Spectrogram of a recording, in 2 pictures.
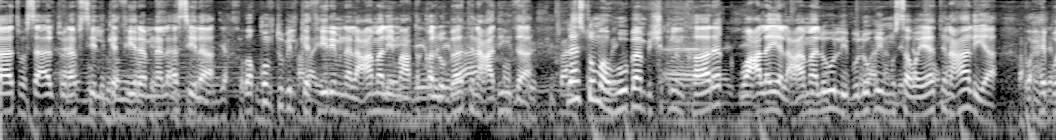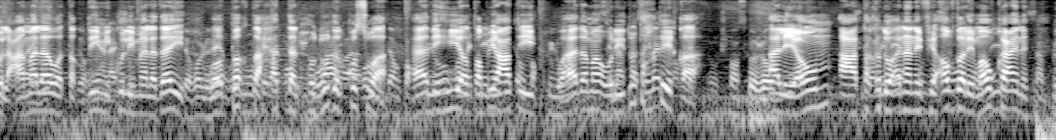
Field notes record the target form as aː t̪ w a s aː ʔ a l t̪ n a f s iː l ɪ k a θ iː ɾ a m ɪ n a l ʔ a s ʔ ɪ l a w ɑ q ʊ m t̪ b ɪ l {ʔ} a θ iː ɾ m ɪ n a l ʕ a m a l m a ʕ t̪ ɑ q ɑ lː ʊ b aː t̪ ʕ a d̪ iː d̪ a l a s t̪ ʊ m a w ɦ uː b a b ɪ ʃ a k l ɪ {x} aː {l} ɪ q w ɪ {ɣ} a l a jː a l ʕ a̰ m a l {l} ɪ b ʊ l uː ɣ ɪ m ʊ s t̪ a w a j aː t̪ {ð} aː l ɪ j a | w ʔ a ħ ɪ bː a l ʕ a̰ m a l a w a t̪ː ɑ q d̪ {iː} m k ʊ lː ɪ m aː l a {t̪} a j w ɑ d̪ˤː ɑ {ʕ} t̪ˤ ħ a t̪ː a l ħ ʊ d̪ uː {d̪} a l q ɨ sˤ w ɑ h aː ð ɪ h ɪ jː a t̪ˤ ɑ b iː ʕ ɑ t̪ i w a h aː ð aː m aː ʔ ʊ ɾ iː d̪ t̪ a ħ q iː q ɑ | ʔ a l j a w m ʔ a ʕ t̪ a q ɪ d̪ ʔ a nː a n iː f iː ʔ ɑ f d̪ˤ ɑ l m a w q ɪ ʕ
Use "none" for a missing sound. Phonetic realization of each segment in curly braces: k, x, ɾ, ʕ, l, ʕ, iː, d̪, ɣ, d̪

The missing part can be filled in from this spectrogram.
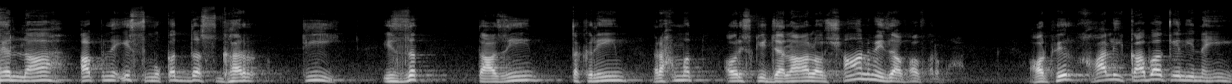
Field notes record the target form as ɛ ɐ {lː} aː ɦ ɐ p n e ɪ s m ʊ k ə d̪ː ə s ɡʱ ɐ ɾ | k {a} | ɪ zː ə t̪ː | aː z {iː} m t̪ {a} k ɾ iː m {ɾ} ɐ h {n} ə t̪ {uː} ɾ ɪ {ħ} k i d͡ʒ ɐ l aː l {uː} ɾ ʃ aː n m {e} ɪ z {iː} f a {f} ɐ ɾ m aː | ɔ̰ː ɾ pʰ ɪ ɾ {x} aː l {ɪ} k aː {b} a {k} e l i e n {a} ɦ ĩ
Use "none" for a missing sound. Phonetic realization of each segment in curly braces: lː, i, iː, ɐ, ɾ, m, ɔː, s, ɔː, ẽ, aː, f, x, i, b, k, ɐ

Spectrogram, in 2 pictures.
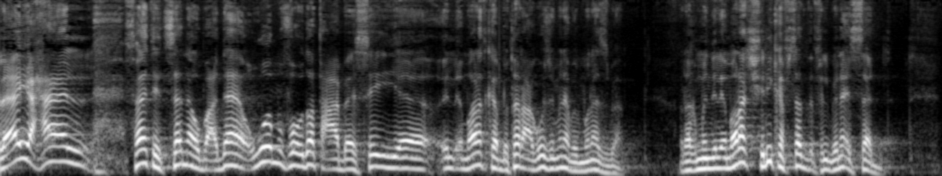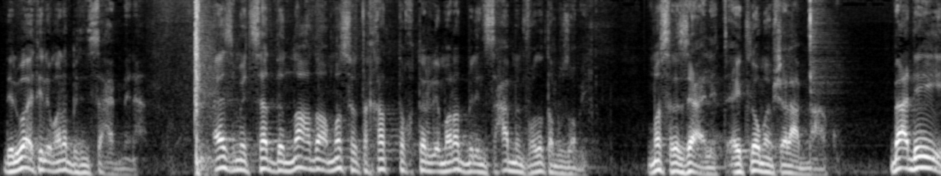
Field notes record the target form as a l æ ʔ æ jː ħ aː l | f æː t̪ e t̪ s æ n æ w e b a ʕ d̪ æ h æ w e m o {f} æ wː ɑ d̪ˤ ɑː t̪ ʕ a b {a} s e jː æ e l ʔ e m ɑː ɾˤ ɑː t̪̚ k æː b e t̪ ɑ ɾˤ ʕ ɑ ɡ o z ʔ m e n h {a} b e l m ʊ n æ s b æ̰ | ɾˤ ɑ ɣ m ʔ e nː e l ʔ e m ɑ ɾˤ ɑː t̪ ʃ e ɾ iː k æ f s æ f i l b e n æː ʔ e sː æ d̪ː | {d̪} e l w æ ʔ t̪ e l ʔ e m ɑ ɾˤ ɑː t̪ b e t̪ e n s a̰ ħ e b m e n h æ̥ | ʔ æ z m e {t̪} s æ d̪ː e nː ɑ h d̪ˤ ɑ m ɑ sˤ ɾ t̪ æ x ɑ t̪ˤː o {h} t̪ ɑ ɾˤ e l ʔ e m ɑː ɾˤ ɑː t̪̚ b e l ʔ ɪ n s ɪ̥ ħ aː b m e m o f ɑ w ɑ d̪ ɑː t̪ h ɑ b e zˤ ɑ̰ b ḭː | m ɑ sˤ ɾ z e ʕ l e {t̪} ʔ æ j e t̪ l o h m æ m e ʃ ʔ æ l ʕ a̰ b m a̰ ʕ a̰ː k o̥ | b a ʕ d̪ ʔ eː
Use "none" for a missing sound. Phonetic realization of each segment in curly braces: f, æ, æ, d̪, t̪, x, t̪

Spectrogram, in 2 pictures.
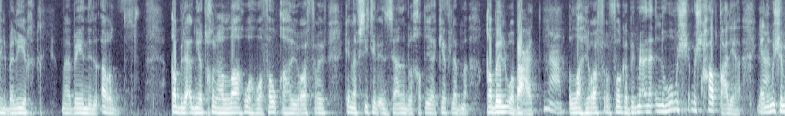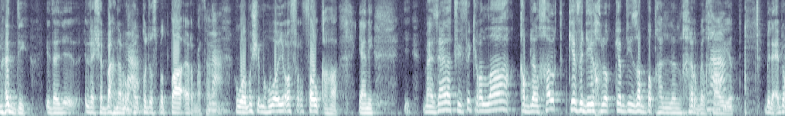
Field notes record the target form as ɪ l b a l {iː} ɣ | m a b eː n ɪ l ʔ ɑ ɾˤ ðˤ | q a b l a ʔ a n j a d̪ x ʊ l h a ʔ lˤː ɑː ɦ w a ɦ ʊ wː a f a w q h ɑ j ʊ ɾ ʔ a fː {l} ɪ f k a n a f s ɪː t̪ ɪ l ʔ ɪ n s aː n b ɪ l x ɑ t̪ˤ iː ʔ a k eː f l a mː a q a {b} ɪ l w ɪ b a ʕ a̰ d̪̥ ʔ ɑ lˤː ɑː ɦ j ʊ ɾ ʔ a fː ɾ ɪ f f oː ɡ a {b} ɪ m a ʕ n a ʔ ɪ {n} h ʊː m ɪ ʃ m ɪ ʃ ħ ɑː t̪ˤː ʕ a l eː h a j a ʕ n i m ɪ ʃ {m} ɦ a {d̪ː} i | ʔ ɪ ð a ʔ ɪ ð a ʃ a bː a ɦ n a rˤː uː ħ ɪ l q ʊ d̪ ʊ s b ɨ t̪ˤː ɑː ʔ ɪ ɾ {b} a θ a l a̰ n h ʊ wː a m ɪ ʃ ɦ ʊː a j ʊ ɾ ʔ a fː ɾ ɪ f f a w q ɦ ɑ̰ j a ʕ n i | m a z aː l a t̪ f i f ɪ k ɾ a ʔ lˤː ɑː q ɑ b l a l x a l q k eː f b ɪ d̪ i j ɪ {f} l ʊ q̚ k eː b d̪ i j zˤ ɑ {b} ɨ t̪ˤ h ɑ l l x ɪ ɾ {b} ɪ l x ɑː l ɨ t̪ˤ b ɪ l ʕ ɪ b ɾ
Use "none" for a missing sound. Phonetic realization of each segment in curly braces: iː, ɾ, b, b, nː, m, d̪ː, m, x, bː, b

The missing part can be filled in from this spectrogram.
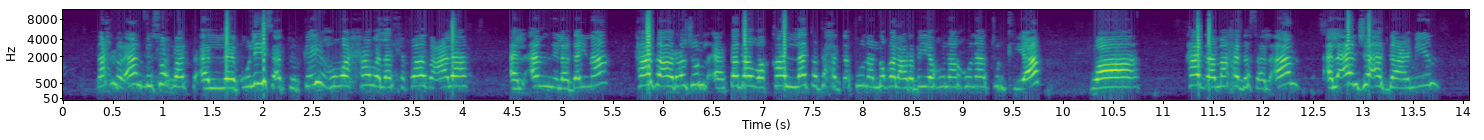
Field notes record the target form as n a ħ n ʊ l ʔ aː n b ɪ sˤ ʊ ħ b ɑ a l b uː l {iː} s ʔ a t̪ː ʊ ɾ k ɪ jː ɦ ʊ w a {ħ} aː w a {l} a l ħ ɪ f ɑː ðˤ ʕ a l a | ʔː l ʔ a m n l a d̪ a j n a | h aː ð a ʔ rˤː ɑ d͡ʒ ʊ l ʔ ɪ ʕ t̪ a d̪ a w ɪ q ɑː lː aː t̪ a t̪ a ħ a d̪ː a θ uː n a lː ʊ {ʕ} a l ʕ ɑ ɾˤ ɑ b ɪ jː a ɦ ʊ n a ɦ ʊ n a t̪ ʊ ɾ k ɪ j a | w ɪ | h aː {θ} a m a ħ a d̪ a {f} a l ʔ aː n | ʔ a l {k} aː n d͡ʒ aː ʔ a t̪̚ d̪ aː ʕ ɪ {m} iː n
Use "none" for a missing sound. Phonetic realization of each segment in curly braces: iː, ħ, l, ɣ, ð, θ, ʔ, m

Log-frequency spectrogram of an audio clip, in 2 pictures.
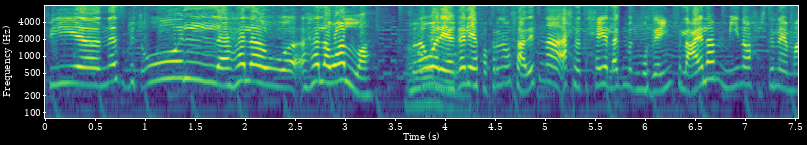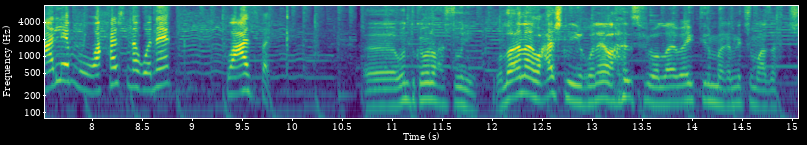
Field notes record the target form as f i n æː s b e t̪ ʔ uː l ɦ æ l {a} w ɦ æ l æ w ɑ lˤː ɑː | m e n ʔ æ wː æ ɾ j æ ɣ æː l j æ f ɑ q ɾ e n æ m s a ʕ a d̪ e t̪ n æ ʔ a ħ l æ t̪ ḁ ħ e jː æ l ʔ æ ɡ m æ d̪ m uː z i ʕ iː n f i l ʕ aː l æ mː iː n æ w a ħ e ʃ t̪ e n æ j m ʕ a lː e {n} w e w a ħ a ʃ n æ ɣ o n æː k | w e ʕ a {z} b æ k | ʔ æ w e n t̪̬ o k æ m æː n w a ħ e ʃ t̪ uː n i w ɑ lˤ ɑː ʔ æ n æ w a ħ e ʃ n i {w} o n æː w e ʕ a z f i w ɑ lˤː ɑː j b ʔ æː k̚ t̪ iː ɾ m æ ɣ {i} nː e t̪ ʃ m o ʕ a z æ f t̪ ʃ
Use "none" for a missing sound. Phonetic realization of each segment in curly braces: æ, m, z, ɣ, æ

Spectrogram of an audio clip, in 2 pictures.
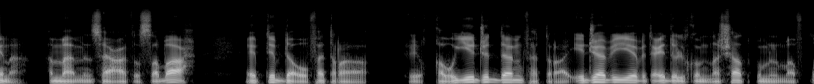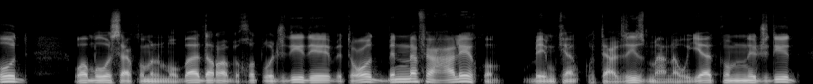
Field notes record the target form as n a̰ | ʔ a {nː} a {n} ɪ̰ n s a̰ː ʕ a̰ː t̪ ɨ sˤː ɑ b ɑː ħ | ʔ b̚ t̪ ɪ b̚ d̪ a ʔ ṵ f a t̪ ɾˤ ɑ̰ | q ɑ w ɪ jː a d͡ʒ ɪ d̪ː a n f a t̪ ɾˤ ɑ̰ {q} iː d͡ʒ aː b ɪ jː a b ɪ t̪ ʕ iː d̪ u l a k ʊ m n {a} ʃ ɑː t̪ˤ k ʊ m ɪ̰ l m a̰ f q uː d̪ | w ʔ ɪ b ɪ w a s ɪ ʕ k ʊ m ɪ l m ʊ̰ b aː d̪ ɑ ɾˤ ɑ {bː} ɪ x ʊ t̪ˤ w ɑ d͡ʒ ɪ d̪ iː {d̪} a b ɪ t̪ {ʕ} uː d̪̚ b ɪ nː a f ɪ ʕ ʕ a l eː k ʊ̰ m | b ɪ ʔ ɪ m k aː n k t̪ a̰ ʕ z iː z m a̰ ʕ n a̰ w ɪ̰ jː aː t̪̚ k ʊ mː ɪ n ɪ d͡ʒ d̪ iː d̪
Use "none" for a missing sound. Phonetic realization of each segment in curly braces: mː, m, ʔ, ɑ, b, d̪, ʕ

